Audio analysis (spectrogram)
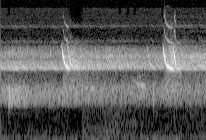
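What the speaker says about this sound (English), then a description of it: "so these are little chirps" Bat calls from a recording, played back as small chirps: two quick, bright, downward-sweeping tweets about a second apart over a faint steady tone, close and clear, with no talk.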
